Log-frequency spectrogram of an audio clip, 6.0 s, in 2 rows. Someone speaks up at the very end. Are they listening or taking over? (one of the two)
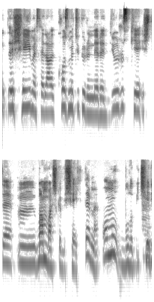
listening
